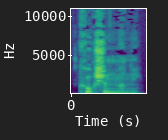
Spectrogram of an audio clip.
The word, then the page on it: caution money: British English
